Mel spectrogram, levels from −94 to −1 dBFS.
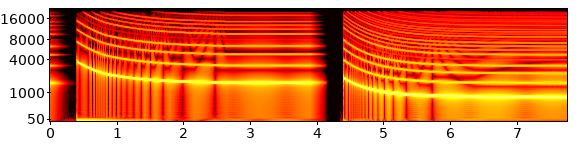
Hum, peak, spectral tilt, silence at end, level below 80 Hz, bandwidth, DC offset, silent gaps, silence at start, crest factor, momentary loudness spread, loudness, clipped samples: none; -12 dBFS; 0.5 dB/octave; 0 s; -48 dBFS; over 20 kHz; under 0.1%; 4.16-4.35 s; 0 s; 4 dB; 3 LU; -15 LUFS; under 0.1%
